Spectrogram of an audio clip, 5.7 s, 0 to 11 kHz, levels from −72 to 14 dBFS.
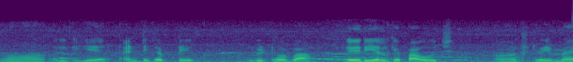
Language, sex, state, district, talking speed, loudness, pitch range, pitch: Hindi, male, Maharashtra, Gondia, 75 wpm, -19 LUFS, 110-120 Hz, 115 Hz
